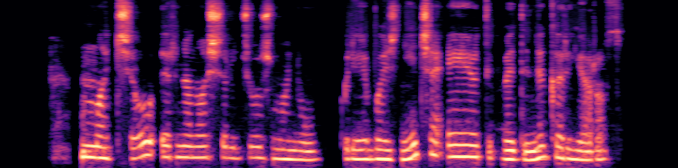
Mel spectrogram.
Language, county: Lithuanian, Utena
